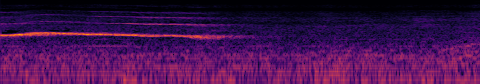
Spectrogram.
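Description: A giant panda cub giving one high-pitched squeal while its mother grabs and holds it. The call rises and then holds its pitch for about a second before it stops.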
